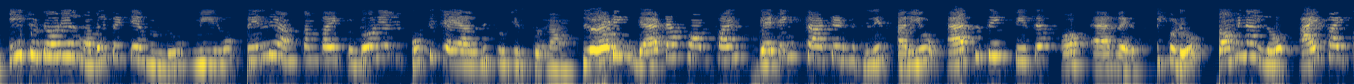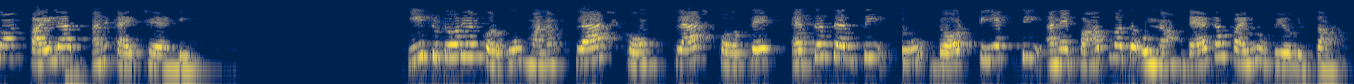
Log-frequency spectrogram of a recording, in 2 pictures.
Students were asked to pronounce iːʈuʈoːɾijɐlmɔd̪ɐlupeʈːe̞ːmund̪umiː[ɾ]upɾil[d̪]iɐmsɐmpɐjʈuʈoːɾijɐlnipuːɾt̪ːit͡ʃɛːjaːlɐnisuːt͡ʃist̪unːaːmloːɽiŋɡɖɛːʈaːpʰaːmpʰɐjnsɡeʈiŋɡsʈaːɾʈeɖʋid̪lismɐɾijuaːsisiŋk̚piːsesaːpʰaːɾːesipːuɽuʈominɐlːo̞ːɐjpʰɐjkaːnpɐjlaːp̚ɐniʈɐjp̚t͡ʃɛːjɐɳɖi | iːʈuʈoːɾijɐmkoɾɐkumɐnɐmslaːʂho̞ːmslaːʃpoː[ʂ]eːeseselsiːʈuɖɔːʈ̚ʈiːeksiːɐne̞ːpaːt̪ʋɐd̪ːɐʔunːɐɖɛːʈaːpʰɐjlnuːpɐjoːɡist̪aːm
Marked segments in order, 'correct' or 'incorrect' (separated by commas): correct, correct, incorrect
